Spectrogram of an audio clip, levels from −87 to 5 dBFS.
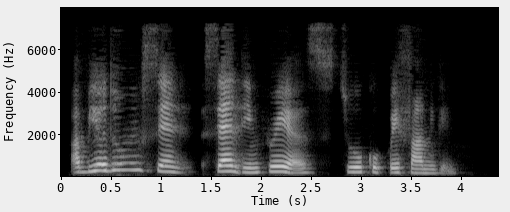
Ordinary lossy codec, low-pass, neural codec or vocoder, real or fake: MP3, 48 kbps; 7.2 kHz; codec, 16 kHz, about 1 kbps, DyCAST, with the encoder's durations; fake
